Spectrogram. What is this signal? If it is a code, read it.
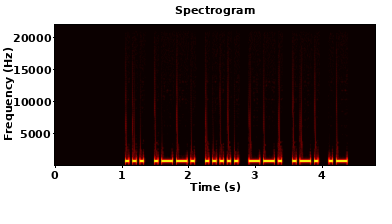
Morse code, heard as a keyed tone, about 21 wpm, 700 Hz. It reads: SP5GRA
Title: DXCC-100 Call Signs - 6 Characters - Repeated 2x - 22wpm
